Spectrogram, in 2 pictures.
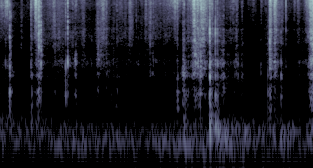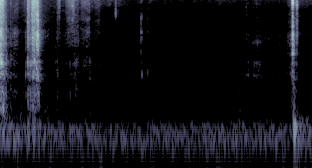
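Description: Several quick papery riffles and flicks of an oracle card deck come in short bursts with pauses between, crisp and close, then a single snap at the end.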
